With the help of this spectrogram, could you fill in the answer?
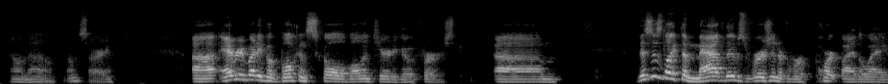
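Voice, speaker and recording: A man speaks in a plain, everyday voice, his pitch fairly high and his intonation lively. His loudness swings widely while his pace stays moderate. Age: 30s. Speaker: podcast co-host. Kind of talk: casual chat.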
